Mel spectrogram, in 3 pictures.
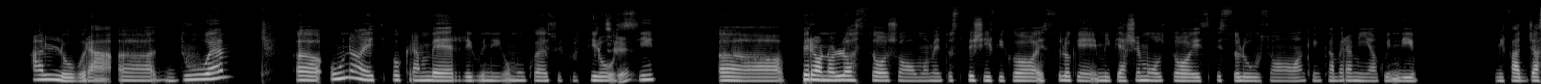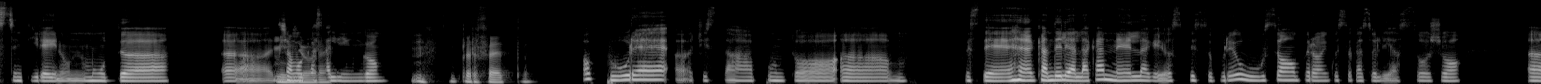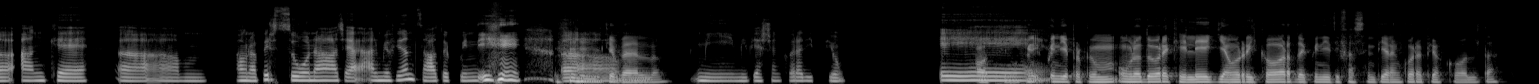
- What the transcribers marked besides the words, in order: in English: "cranberry"; in English: "mood"; chuckle; chuckle; "cioè" said as "ceh"; "cioè" said as "ceh"; giggle; "piace" said as "piasce"
- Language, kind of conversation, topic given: Italian, podcast, C'è un piccolo gesto che, per te, significa casa?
